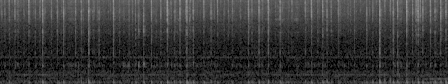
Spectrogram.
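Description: Long black-painted nails tap and scratch the side wall of a hollow, empty red plastic party cup, apparently two stacked, held on its side. The result is a quiet, continuous stream of rapid, dry clicks and soft scratching with bright, sharp ticks over a low, muffled thump, each tap dying away almost instantly.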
